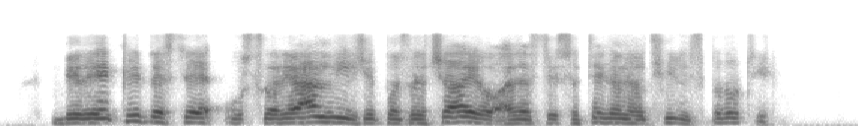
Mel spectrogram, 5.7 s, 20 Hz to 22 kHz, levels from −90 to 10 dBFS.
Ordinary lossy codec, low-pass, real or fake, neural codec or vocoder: none; 7.2 kHz; fake; codec, 16 kHz, 1 kbps, FreqCodec, smaller model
